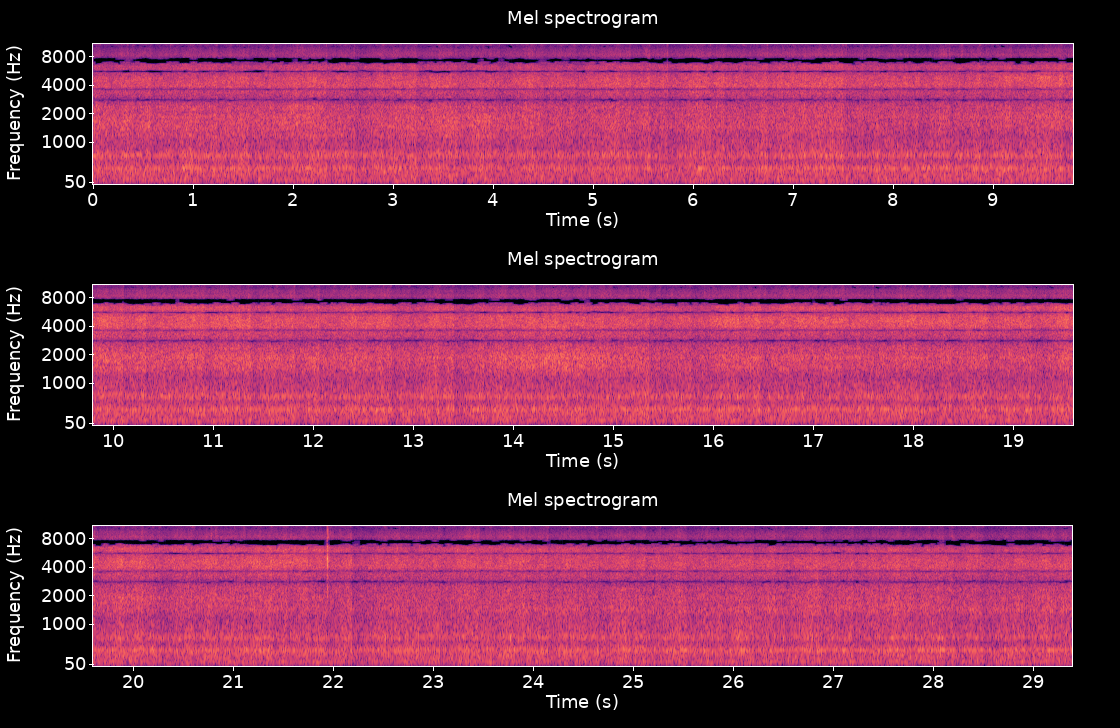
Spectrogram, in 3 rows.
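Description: Steady running noise of a Hokuriku Shinkansen E7/W7-series train at speed, heard from inside the passenger cabin: a continuous rumble and rush with a steady low hum.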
